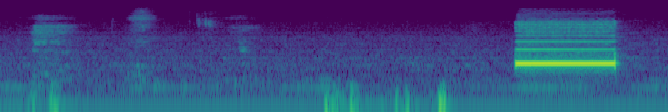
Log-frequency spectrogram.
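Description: Ringing tone on an outgoing telephone call: one loud, steady buzzing tone lasting about a second, preceded by faint breathing and small handling noises in otherwise quiet surroundings.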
